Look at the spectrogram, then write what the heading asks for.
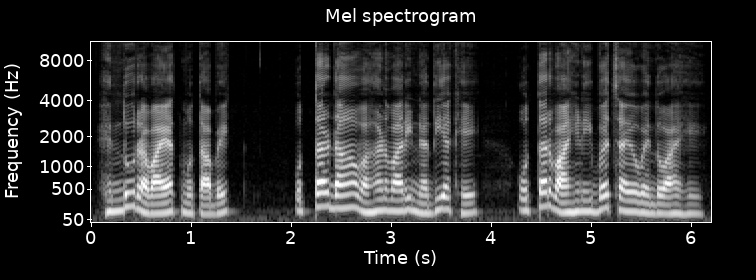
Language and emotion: Sindhi, neutral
